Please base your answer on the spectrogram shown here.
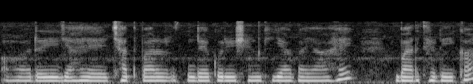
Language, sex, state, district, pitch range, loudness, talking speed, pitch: Hindi, female, Uttar Pradesh, Etah, 170-180 Hz, -16 LUFS, 125 wpm, 175 Hz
